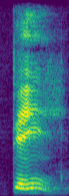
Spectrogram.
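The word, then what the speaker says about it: day: বলি ঠিক ডে ডে nine মানডে ডে না ডেই বুঝতে পারলে উচ্চারণটা একচুি ডেই যখন আমরা সেভেন ডেজেরও আমরা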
